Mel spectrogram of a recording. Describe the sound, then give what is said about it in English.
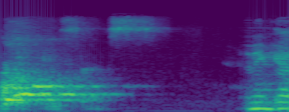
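Dogs bark at children outside while a person keeps talking, the barking mixed in under the speech before a brief pause, then voice and barking pick up again. “I apologize for my dogs. There are children outside and they like to bark at children outside.”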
